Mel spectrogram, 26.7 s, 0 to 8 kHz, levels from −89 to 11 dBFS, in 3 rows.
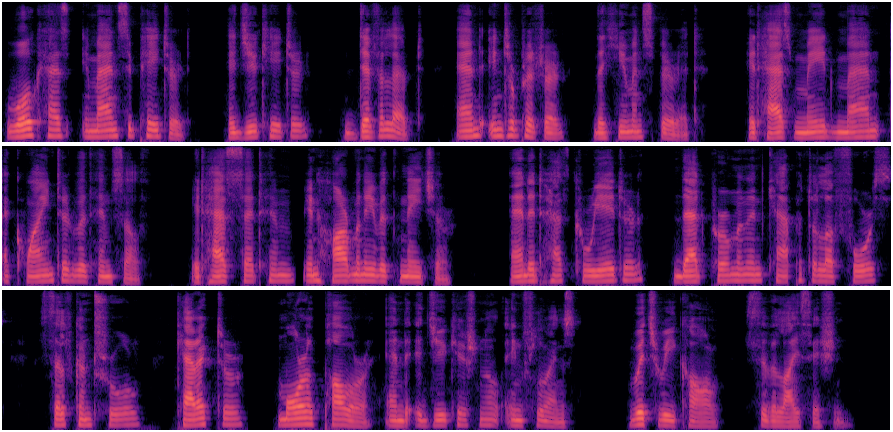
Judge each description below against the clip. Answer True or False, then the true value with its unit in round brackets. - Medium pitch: False (115 Hz)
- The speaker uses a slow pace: True (105 wpm)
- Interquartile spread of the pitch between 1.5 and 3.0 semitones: True (2.5 semitones)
